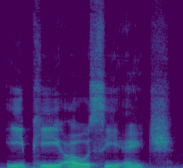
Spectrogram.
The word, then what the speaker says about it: epoch: it's pretty it's spelled e-p-o-c-h but i looked it up and apparently that word's pronounced like epic so epoch yeah apparently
